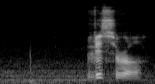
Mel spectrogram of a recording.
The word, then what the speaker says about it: visceral: The way that I want to say it is definitely not how it's said. Visceral. Visceral, right.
